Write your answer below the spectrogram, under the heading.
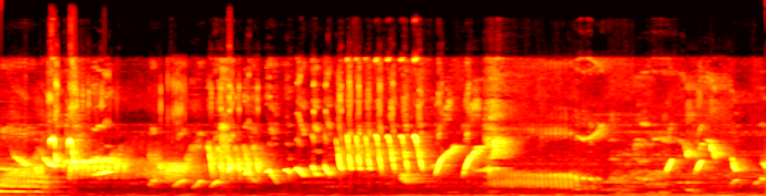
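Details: Singing canary whose song is full of white-rumped shama (murai batu) fill phrases: rapid rattling trills at several pitches, sharp upslurred notes and brief pauses between bursts.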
